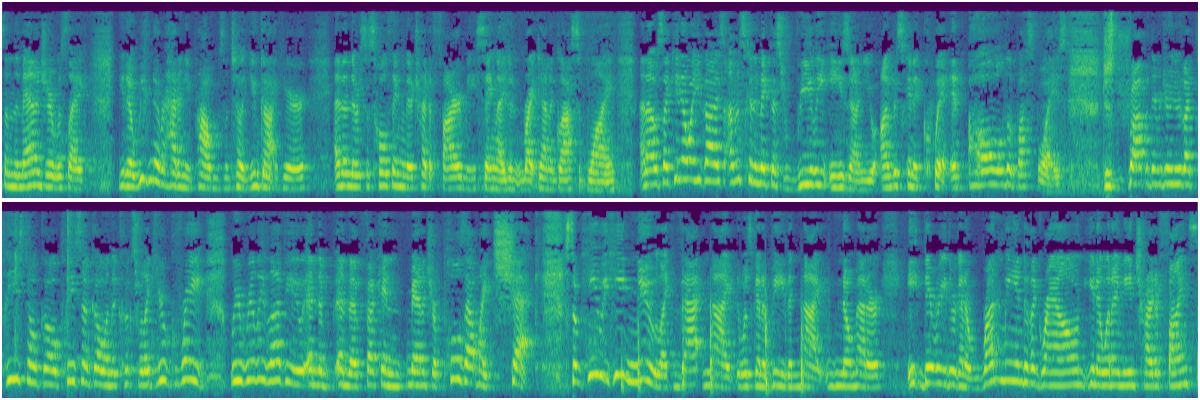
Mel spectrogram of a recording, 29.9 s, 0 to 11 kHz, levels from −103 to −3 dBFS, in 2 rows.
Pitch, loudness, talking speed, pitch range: 225 Hz, -17 LUFS, 275 wpm, 195-260 Hz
